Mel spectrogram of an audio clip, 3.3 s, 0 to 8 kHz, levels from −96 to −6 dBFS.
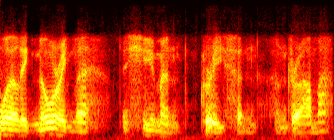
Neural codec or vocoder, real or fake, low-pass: codec, 16 kHz, 2 kbps, FunCodec, trained on Chinese and English, 25 frames a second; fake; 7.2 kHz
